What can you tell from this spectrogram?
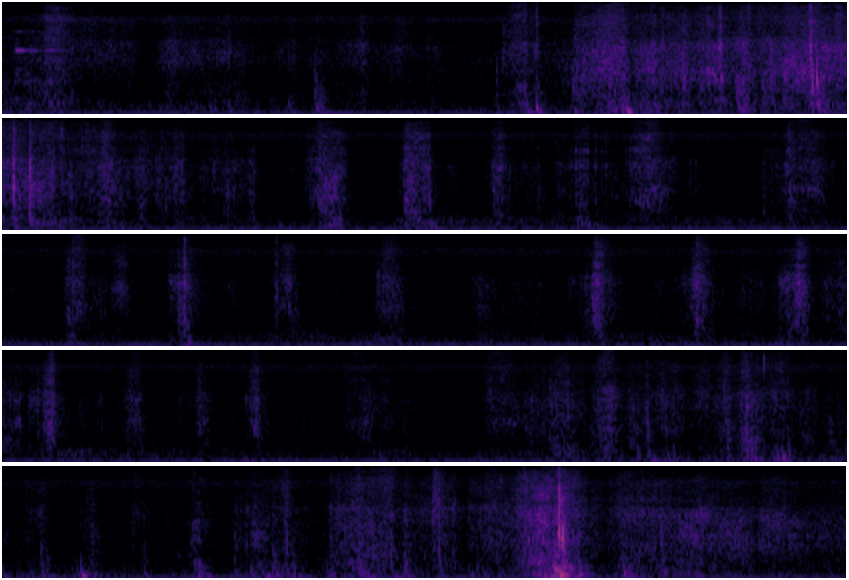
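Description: Faint rustling and soft taps of a folded paper towel dabbing and rubbing across an acrylic painting, about one or two dabs a second, with one sharper knock near the end.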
